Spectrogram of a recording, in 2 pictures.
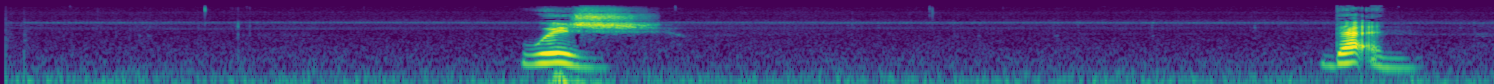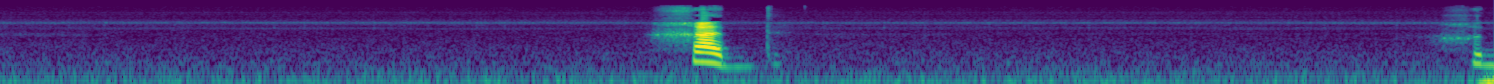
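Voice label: face, Arabic, Lebanon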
